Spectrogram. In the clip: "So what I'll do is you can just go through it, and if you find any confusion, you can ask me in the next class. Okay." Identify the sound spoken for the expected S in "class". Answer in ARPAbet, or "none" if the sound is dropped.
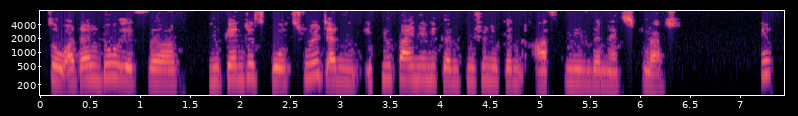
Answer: SH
